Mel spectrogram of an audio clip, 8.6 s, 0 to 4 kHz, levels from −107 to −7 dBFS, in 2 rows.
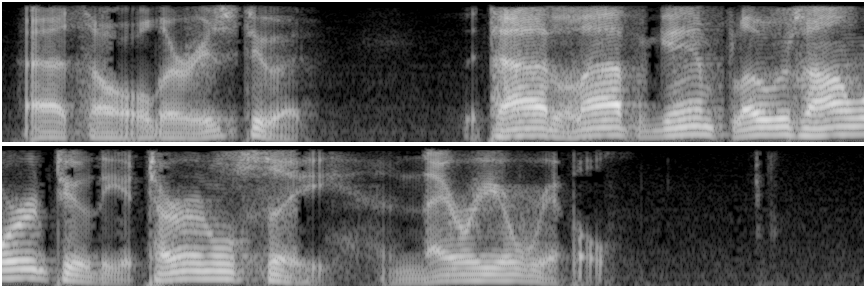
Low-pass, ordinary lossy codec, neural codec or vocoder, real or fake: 3.6 kHz; AAC, 16 kbps; none; real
